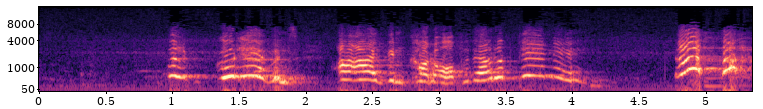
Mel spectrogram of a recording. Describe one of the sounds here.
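A middle-aged woman speaks with animation.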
